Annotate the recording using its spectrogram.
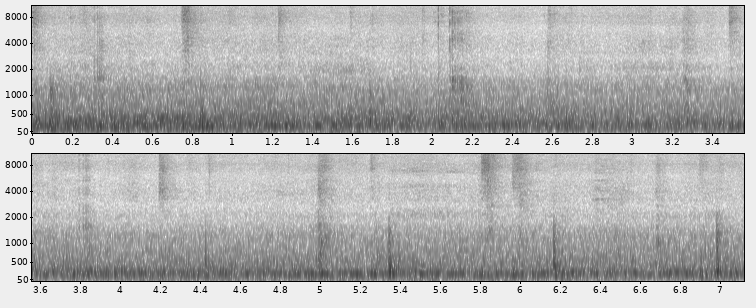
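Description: Train carriage fittings rattle and clatter faintly.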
